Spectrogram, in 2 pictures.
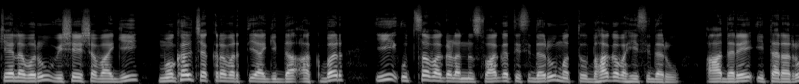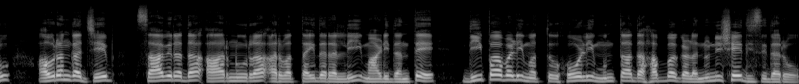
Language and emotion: Kannada, neutral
